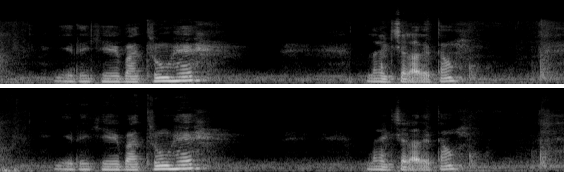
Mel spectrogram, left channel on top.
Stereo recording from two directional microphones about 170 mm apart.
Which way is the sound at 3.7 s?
5° left (ahead or behind).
